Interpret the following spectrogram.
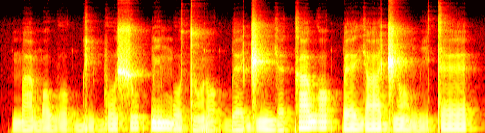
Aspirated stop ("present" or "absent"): absent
